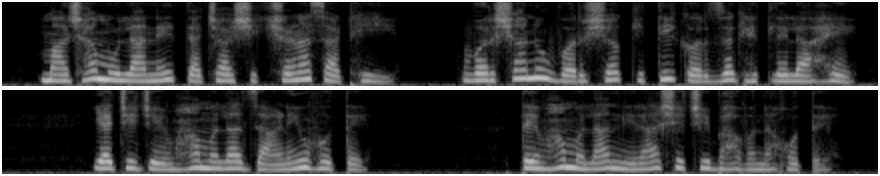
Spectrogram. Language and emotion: Marathi, sad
